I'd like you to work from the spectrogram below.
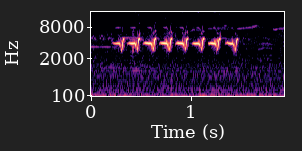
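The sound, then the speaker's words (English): A dark-eyed junco chirps a quick, even series of about nine identical high, bright notes, clear, then falls silent. No one speaks. “Dear Snowbird, Junco, yes, you with the dark eyes, dark eyed Junco.”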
